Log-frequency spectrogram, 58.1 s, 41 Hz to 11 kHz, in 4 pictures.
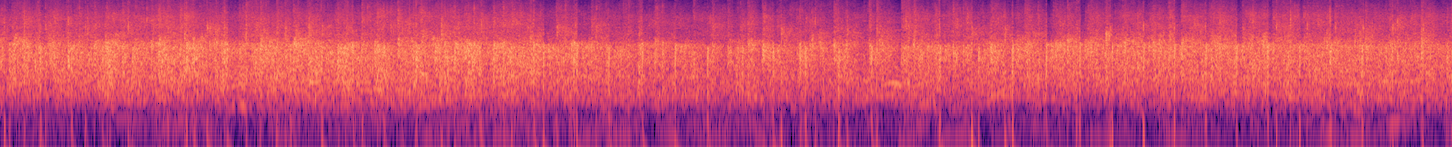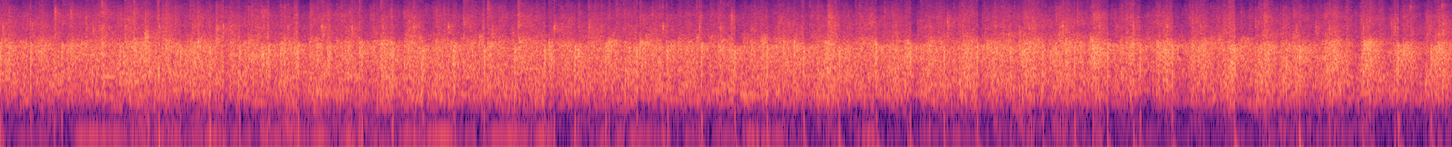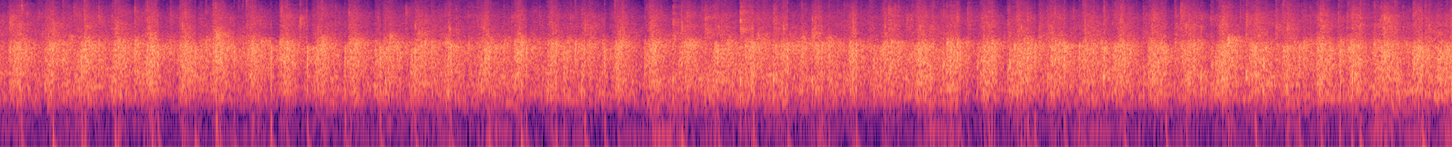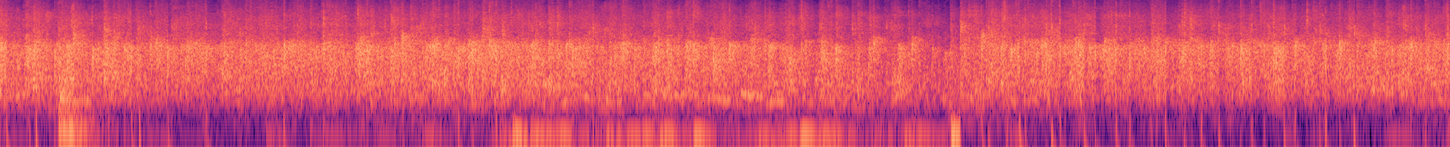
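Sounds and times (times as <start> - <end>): audience applauding: 0.0 - 58.0.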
